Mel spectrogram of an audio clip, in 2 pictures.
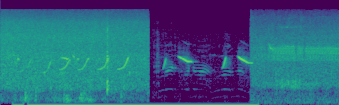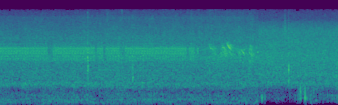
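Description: Birds calling outdoors: a run of short rising chirps, then a few louder calls a couple of seconds in, over a background hiss. From about four seconds in, a steady high-pitched buzz runs under the calls for several seconds.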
